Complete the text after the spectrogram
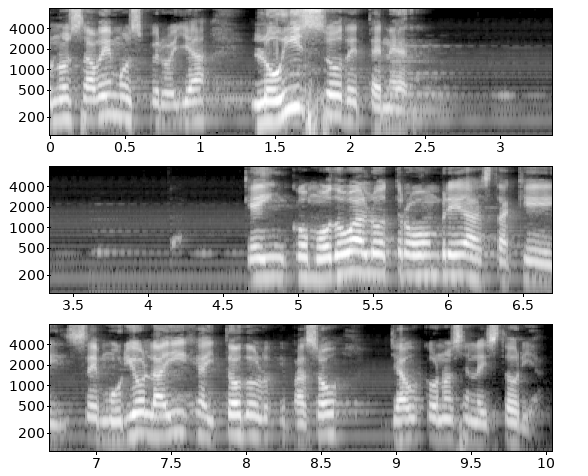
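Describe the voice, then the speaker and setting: A man preaching a sermon as a pastor. He acts out the figures he quotes and swings between strong calls and soft, hushed passages. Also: on the high side. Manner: preaching with acted quotes, rising and dropping to soft tones. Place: church hall. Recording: reverberant hall with music.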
